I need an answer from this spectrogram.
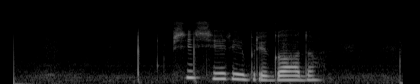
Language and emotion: Russian, sad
